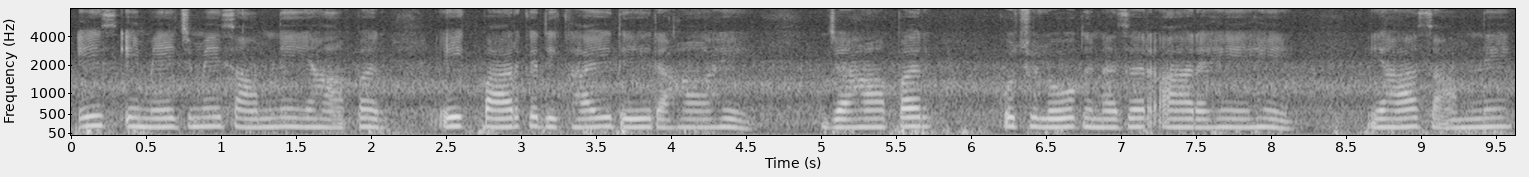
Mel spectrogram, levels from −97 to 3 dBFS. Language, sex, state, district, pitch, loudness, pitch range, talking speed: Hindi, male, Rajasthan, Jaipur, 200 Hz, -18 LUFS, 195-210 Hz, 145 wpm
